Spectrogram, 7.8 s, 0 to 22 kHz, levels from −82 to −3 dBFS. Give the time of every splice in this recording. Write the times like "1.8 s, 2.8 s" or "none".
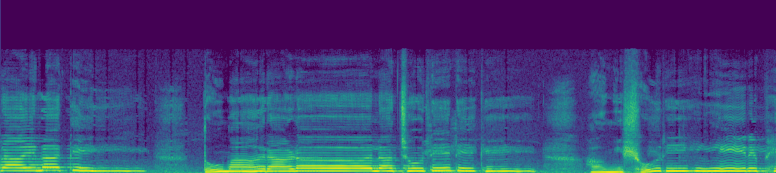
none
